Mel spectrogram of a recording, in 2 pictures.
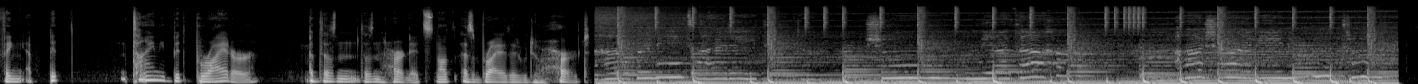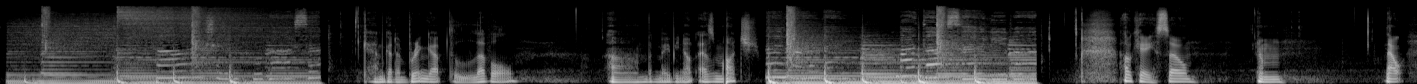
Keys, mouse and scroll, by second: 4.4 click, 5.4 ctrl+scroll up 2, 5.9 ctrl+space, 12.9-13.3 ctrl+scroll down 2, 13.9 ctrl+space, 14.0 ctrl+click, 14.5 ctrl+scroll up 2, 17.3 space, 17.5-21.0 scroll up 1, 21.0 scroll up 1, 21.7 space, 23.2 click, 24.4 space, 25.6 scroll up 2, 27.0 click.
